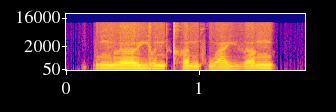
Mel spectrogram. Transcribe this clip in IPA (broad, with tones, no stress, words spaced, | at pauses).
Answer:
pʊ˨ŋlœː˨ jɵ˨nkʰɐ˨˩nkʷaː˨˩j lɐ˧ŋ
